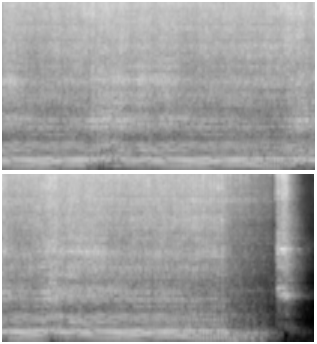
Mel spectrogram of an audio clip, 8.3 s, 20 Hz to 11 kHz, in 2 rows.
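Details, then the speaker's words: 1970s Honda CB350 barn find, 5,000 miles, sat for years, running on fed fuel without tank; both cylinders fire evenly with crisp steady beat and rev cleanly, running well, something burning off as it heats. "we put more gas down it and uh both both are running great and now it rubs up and stuff"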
